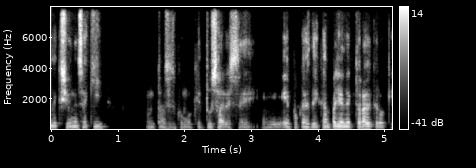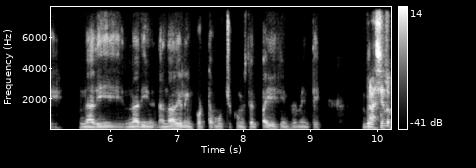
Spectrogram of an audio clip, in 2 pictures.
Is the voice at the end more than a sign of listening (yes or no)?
yes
